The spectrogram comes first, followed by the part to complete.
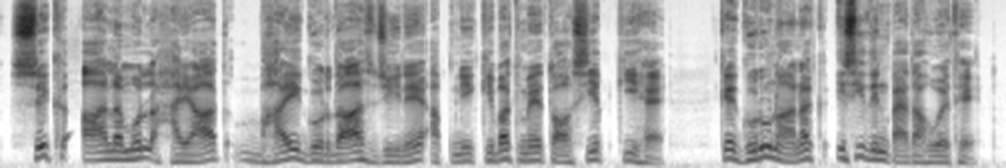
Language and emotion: Urdu, neutral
